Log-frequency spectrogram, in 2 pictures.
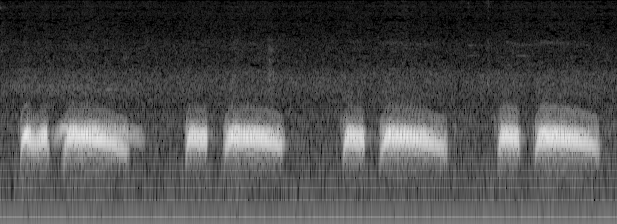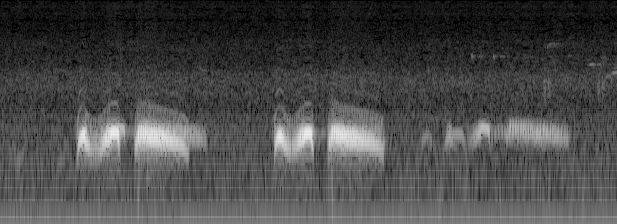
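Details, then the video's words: Spotted dove cooing, described as "Đồng Pha Bài Lối" with a good voice: a steady run of about six loud paired coos, a short note then a longer falling one, roughly every second and a half, ending in softer level coos. "Đồng Pha Bài Lối , tốt Giọng , Gù khá"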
